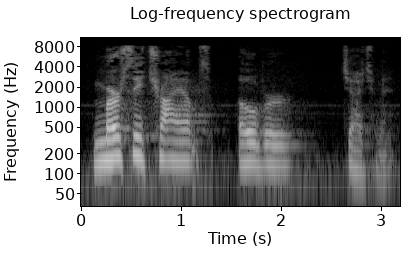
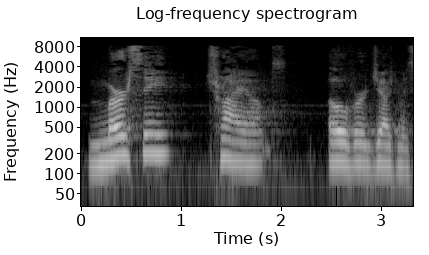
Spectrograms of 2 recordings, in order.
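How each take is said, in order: First: Mercy triumphs over judgment, slow with MERCY hit hard; slow emphatic line. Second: Mercy triumphs over judgment, even slower, MERCY leaned on; slower repeat. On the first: Preacher slowly stressing MERCY to the church. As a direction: drag it out, dropping low on judgment. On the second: Preacher repeating the verse slower and softer to the church. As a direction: savour each word, soft and low. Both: Shown as a demonstration.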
